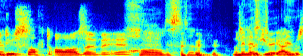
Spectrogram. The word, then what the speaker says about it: Harlesden: Harlesden. It's in northwest London, a place called Harlesden. Harlesden. Yeah, we do soft R's over here. Harlesden.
